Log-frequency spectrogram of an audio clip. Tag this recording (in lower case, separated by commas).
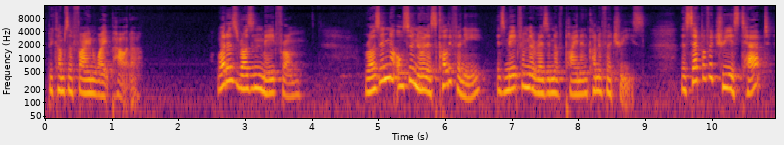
speech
